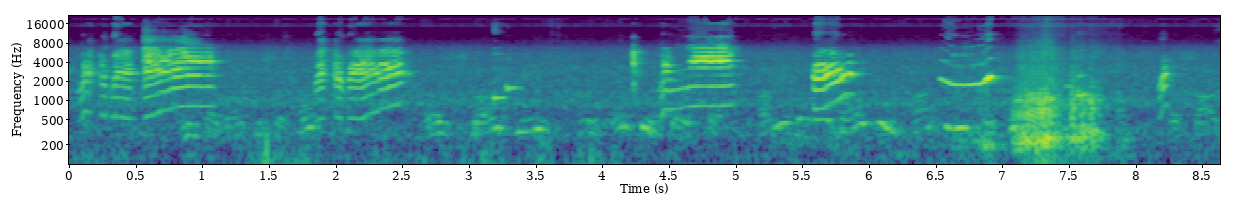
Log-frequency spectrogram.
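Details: Pet parrot that talks, saying words like mummy papa, produces a string of varied speech-like syllables with sweeping harmonics, some rising and some falling, then a louder noisy burst near the end.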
